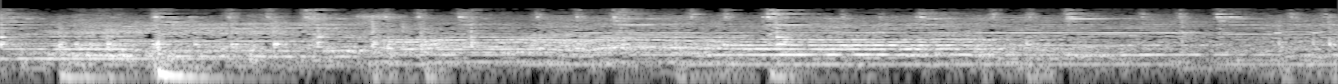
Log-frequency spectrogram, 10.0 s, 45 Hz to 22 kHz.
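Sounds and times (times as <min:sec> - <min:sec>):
group chanting: 0:00.0 - 0:09.8
hand drums: 0:00.0 - 0:10.0.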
